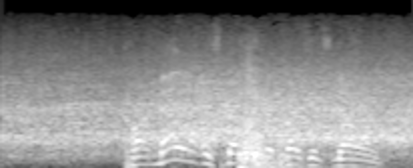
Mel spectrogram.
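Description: A body slams hard onto a wrestling ring mat with a loud thud.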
